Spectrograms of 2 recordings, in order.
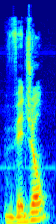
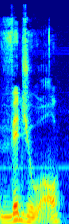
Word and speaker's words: vigil: manner, and for that Did you just mispronounce vigil? He pronounced it visual.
